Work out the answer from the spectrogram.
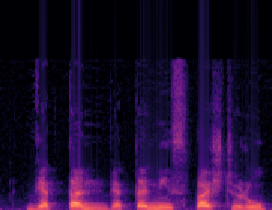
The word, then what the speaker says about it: व्यक्तं: व्यक्तन, त के ऊपर बिंदी है और बाद में क्या आ रहा है, त वर्ग, त थ द ध न। जब बिंदी के बाद होता है तो बिंदी का उच्चारण क्या होगा, न।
